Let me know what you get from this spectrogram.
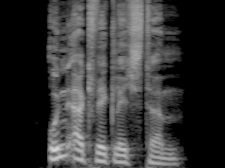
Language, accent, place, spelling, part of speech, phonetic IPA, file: German, Germany, Berlin, unerquicklichstem, adjective, [ˈʊnʔɛɐ̯kvɪklɪçstəm], De-unerquicklichstem.ogg
- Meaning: strong dative masculine/neuter singular superlative degree of unerquicklich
